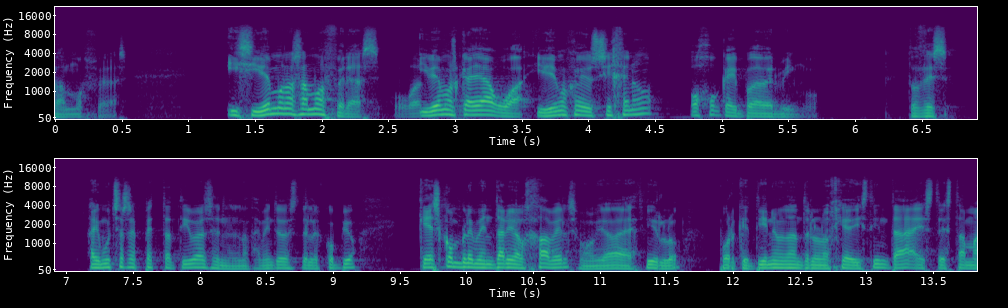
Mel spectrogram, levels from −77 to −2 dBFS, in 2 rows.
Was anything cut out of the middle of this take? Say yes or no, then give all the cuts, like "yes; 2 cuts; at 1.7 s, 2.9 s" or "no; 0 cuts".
no; 0 cuts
